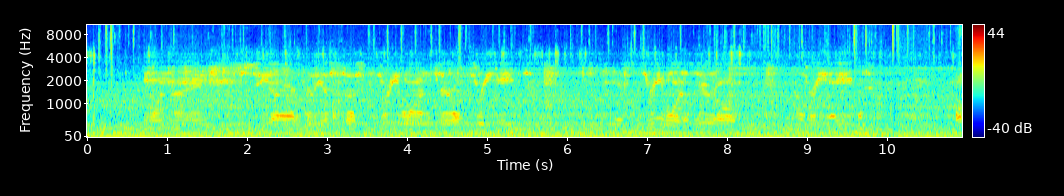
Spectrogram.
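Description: Steady drone of a car's engine and tyres heard inside the cabin, with band-limited, hard-to-make-out voice traffic from a two-way radio or scanner over it, starting about a second in.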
